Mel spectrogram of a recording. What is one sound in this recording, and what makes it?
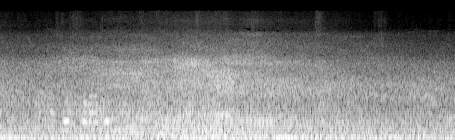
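Footsteps scuff along a paved path.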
